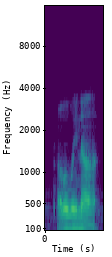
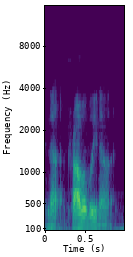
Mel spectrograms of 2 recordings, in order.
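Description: First: Said in the usual way. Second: High, rising, teasing no; high playful answer. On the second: Real, not acted. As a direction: toss the no up high, half laughing. Answers own rhetorical question.

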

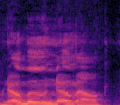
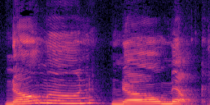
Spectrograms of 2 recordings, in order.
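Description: First: Said in the usual way. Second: High, loud bellow with drawn-out vowels. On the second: A narrator's reading. Cow gives her farmer an ultimatum, bellowing. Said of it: "she bellowed".

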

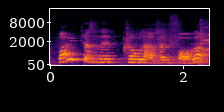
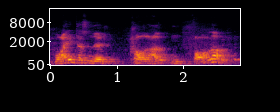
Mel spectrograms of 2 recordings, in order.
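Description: First: Put-on high, puzzled toddler question; child's wonder. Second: Said in the usual way. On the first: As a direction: ask like a wide-eyed little girl. Child version of the line. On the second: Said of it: "I say".

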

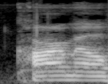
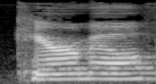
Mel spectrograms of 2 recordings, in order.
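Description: First: "caramel" said KAR-mel, two syllables. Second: "Caramel" said KARE-uh-mel, three syllables. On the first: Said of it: "caramel for the second". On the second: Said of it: "Caramel for the first". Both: Shown as a demonstration.

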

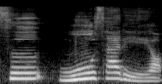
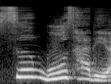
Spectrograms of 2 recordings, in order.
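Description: First: Slow, careful. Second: Fast, natural-speed Korean sentence; reading fast. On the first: Teacher slowly spells out the tricky word for students. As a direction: split 스 from 무 살이에요 with a pause. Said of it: "อันนี้ระวังเนาะ เขียนตรงนี้ระวัง". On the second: Teacher reads quickly to students as in normal speech. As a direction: rattle it off at everyday speed. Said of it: "ครูอ่านเร็วเนาะ". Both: Shown as a demonstration.

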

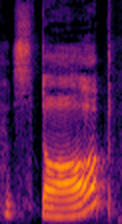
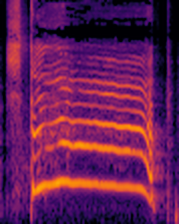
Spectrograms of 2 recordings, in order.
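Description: First: Gerald voice. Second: High little pig shout; Piggy yelling at the spinning Gerald, high shout. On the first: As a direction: lower big elephant voice. Gerald echoes. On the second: Piggy yells stop. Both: Acted.

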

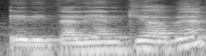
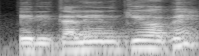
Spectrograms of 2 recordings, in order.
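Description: The two takes are said the same way.

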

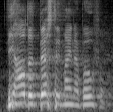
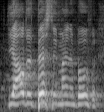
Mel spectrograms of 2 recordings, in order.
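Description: The two takes are said the same way.

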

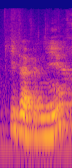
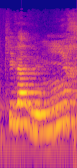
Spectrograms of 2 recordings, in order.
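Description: First: Low, straining at a stuck lid; strained, low, fighting the cap; opening a stuck jar. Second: Said in the usual way. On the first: Real, not acted. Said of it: "j'arrive pas à l'ouvrir".

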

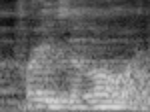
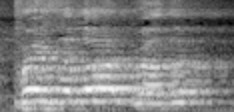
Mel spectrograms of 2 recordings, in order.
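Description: First: Low church greeting; mock deep-voiced hello. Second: High, loud hail; exaggerated hearty hello; put-on church greeting. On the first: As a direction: answer down in a deep register. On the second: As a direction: greet a church brother with raised pitch and volume. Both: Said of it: "In that deep voice".

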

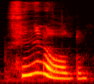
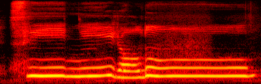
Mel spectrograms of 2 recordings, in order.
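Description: First: Said in the usual way. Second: Very slow, stretched sinir oldum; drawn-out whine. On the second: Pretend. Gamer to viewers, hungerless and annoyed, drawn-out whine.

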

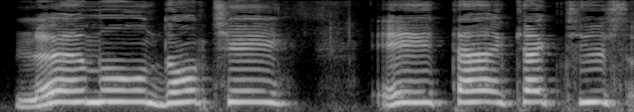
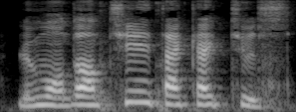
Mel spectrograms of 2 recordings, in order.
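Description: First: Higher, slow, grandly declaimed; mock proclamation. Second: Said in the usual way. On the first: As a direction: pronounce it like a mock-solemn proverb. Mock-grand proverb on cactus ink.

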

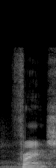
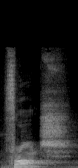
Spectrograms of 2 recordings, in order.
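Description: First: Said in the usual way. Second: French said as "Fronch", with a mock French vowel; bad French accent. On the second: Host fumbling at naming the French, bad French accent on French. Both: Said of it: "I'm rubbish at accents".

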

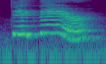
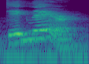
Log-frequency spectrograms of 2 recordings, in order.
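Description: First: High, loud disbelieving echo; incredulous. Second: Lightly voiced leprechaun, matter of fact; a hint of a sly leprechaun giving orders. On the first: Acted. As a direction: throw the words back in disbelief. Michael echoes in disbelief. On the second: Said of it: "said the leprechaun".

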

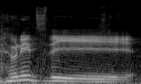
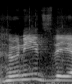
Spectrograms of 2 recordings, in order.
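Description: First: Words stretched out slowly while thinking; slow, drawn out. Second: Said in the usual way. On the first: Real, not acted. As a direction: drag the words out, searching for them.

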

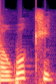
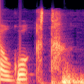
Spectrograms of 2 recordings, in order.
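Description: First: "worked" mispronounced in two syllables as "work-it"; wrong extra syllable. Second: "worked" in one syllable, ending "kt"; correct T ending. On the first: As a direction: add a false "-id" syllable to "worked". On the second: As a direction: say "worked" as "workt", no extra syllable. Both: Shown as a demonstration. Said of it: "chúng ta không được đọc là worked".

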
